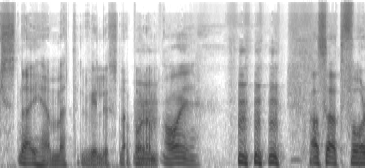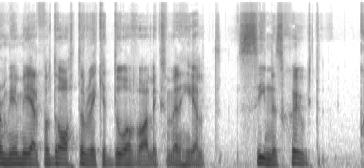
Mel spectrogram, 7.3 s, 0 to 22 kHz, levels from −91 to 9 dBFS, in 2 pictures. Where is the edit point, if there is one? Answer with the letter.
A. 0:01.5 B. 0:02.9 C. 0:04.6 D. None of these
A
